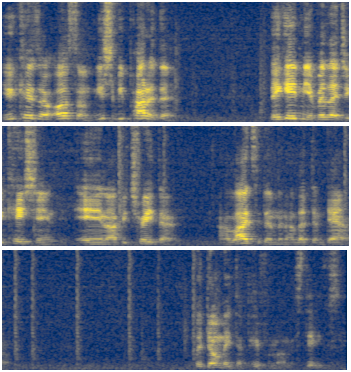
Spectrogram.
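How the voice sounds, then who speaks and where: A man's voice: medium pitch, a little fast, long pauses, fairly bright tone, lightly acted. A man performing an earnest, confessional stage monologue as a remorseful failed rocker who faked being a teacher. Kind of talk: live theatrical monologue. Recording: distant stage mic with background noise.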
